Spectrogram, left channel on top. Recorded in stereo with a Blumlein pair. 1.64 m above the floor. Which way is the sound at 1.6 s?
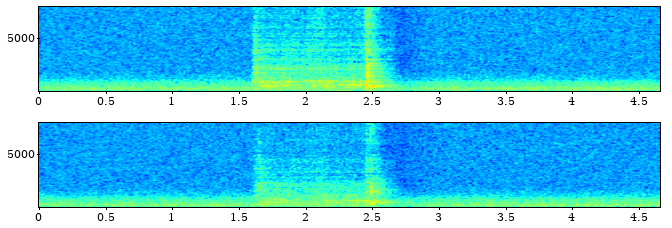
45° left.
